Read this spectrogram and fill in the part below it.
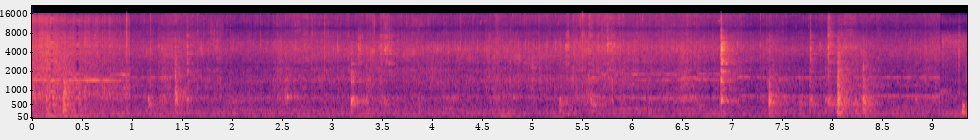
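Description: Soya chunks stirred and fried in a pan for restaurant-style soyabean chilli, giving a steady close sizzle with scraping stir strokes and occasional sharper clinks, no talking.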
